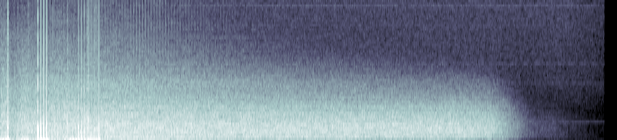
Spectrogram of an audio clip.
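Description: A modular synthesizer plays a dense, droning electronic texture that fades out.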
